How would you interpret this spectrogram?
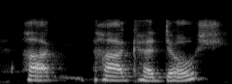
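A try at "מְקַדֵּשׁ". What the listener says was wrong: Look at the beginning letter. You're right, but you just have to change the beginning letter. Ma-kadosh. Look at what's under the Me-kadesh. Same letters.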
